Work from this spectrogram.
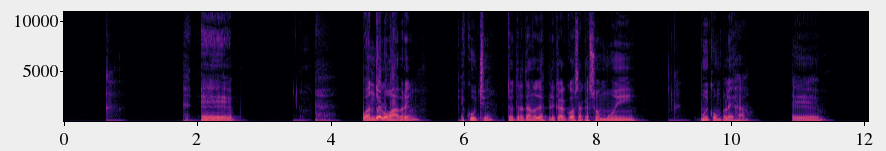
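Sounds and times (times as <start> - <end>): man breathing in: 3.5 - 4.2.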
